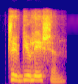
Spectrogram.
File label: "tribulation", Indian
